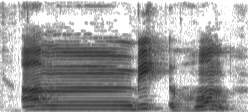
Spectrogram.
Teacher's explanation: यहाँ पर मीम साकिन है, मीम साकिन के बाद हर्फ बा आ गया है। जब मीम साकिन के बाद हर्फ बा आ जाए तो मीम साकिन में इख्फा करेंगे। यहाँ पर हम गुन्ना करके पढ़ेंगे। किस तरह गुन्ना करेंगे, ये मीम साकिन है, मीम साकिन के बाद बा आ गया तो अम पे हमने गुन्ना किया है। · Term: इख्फा शफ़वी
